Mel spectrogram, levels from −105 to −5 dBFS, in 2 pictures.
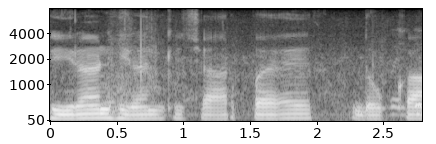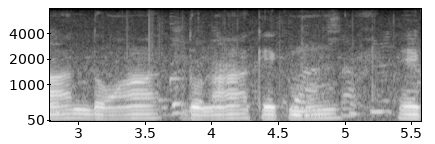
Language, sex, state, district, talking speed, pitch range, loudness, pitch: Chhattisgarhi, male, Chhattisgarh, Rajnandgaon, 150 wpm, 100-110 Hz, -19 LUFS, 100 Hz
